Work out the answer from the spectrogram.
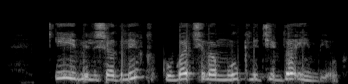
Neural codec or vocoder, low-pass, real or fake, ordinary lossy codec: codec, 16 kHz, 16 kbps, FreqCodec, larger model; 7.2 kHz; fake; AAC, 32 kbps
